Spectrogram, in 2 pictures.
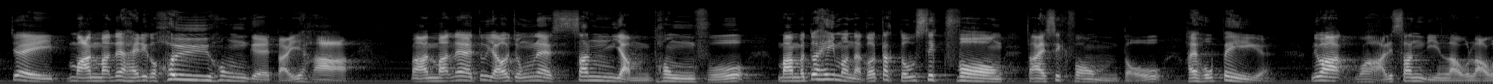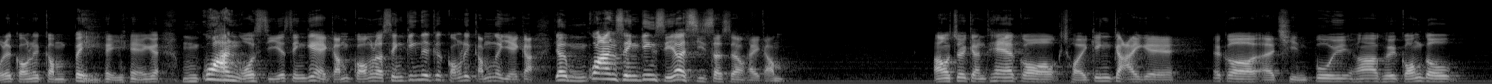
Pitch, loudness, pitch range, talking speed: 150 Hz, -23 LUFS, 135-170 Hz, 230 characters per minute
